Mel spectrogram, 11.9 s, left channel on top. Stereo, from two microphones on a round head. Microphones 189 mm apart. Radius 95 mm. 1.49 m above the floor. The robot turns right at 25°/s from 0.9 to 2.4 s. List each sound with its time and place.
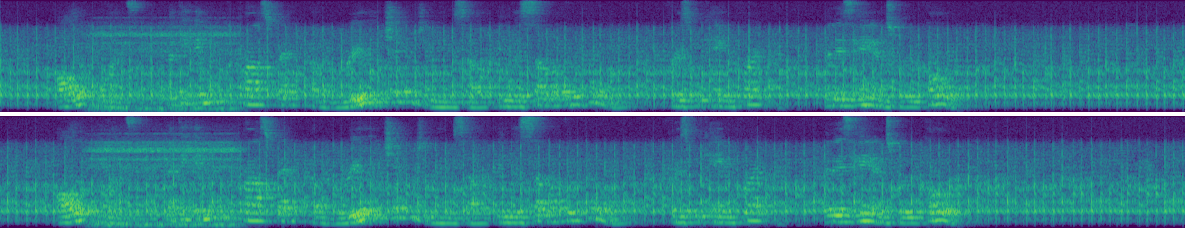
0.6 s a woman speaking: 60° right, 2.5 m; by 9.7 s 25° right, 2.5 m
